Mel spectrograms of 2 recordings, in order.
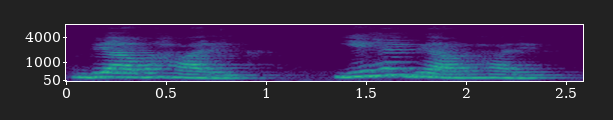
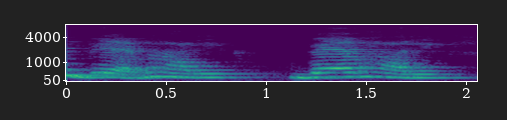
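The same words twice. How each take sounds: First: व्यावहारिक with long व्या clearly held; correct pronunciation. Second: व्यवहारिक said with short व्य, no long आ; wrong pronunciation. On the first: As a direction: say व्यावहारिक, stretching the long आ after व्य. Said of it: "अगला शब्द है". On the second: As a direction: show the common mistake व्यवहारिक, first vowel clipped short. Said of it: "कुछ लोग इसको बोलते हैं". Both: Shown as a demonstration.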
